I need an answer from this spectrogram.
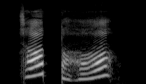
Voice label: "chottoo", reaction, voice

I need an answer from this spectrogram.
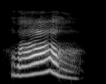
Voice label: "uwaao", reaction, voice

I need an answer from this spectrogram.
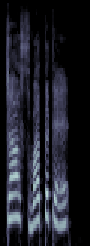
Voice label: "jaa suwatte te", voice, game; kiku

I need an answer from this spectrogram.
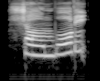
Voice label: shonbori

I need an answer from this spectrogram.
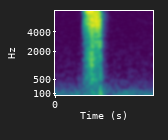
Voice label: "chi", kanjou

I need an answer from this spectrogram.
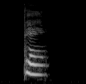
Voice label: "pun", kanjou

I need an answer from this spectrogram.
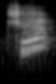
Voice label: "che", reaction, voice

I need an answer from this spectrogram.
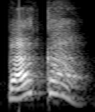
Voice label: "baka", voice

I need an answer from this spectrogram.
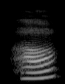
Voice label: "haa", voice, reaction

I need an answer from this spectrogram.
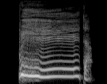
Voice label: "beeda", voice

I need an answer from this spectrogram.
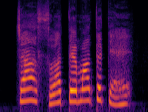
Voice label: "jaa suwatte matte te", voice, game; kiku

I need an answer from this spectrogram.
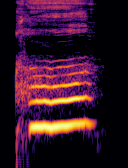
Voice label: "fuun", reaction, voice

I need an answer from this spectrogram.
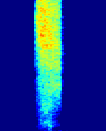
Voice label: "chi", kanjou

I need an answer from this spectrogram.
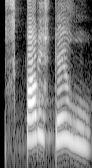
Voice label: shikarrishite, kanjou

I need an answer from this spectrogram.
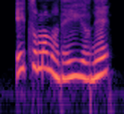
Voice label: "itsumo no de iiyo ne", voice, game; kiku

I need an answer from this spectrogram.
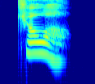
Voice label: "kyou wa", voice, game; kiku

